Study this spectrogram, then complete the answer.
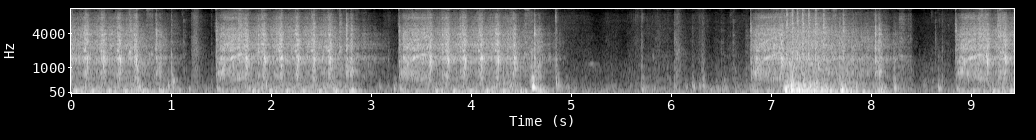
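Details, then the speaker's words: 2010 Polaris Ranger RZR 170, sat for years, no fuel from carburetor, airbox off: catches in short uneven bursts only on sprayed carb cleaner then stumbles out; fuel supply problem suspected; runs only on sprayed fuel, then dies. "does run and it runs a little bit funny I'm guessing it's cuz the airbox is not on there and it does throw some smoke but it doesn't smell like burned oil it smells like old fuel"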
